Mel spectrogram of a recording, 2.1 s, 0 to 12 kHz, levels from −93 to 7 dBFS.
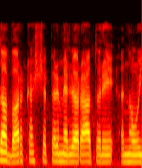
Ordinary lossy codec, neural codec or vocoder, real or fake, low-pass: AAC, 64 kbps; none; real; 7.2 kHz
